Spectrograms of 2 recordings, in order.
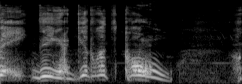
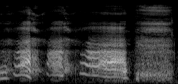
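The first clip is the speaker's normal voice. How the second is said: high, breathless nervous laugh; a terrified giggle; panicked laugh; 5 semitones higher, 10 dB quieter than usual. Real, not acted. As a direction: laugh from fright.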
